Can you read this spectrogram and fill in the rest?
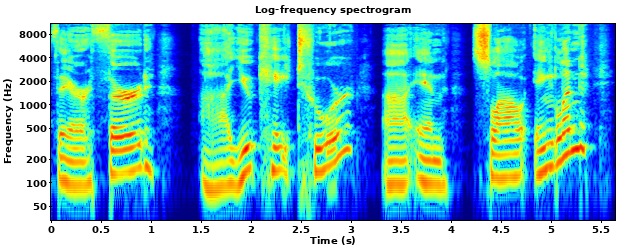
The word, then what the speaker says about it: Slough: Yeah, Slough, or something like that. – Yeah. – It rhymes with plow, Slough.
